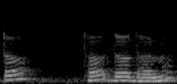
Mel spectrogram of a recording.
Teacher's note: जीभ कहाँ से लगेगी? ऊपर दांत से लगेगी, तो ये हो गया दंत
